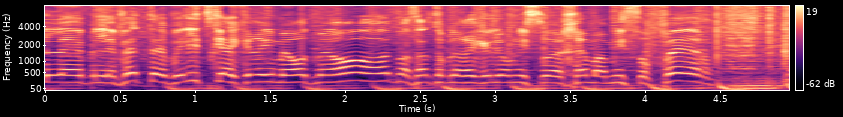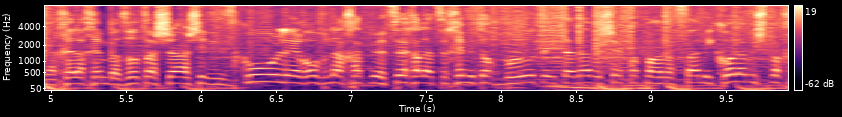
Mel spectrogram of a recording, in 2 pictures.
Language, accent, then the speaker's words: Hebrew; Jerusalem, Jerusalem District, Israel; אנחנו ירושלמים.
